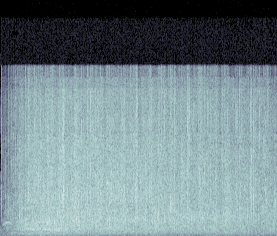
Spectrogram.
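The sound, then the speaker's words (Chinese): An audience claps steadily, a dense, continuous wash of applause that swells in quickly and holds at an even, loud level throughout, with no voices heard over it. “我郑重宣布，凡是鼓掌的都被评为本次学习的劳模。”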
